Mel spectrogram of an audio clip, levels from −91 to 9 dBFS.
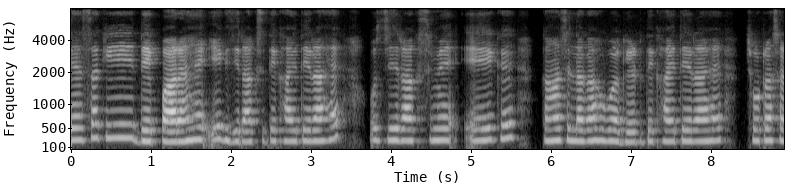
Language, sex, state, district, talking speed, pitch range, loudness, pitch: Hindi, female, Chhattisgarh, Kabirdham, 170 wpm, 225-250 Hz, -21 LUFS, 235 Hz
